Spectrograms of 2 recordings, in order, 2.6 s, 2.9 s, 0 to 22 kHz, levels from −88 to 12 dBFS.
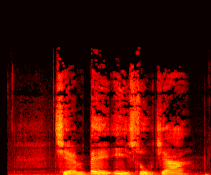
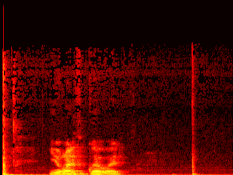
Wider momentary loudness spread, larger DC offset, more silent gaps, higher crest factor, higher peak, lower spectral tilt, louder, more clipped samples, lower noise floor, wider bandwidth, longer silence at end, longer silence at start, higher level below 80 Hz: second, 3 LU vs 19 LU; neither; neither; about the same, 16 dB vs 20 dB; second, -6 dBFS vs 0 dBFS; second, -3.5 dB/octave vs -6.5 dB/octave; second, -21 LUFS vs -18 LUFS; neither; about the same, -47 dBFS vs -46 dBFS; about the same, 16 kHz vs 16.5 kHz; second, 0.05 s vs 0.25 s; first, 0.25 s vs 0.05 s; second, -50 dBFS vs -34 dBFS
